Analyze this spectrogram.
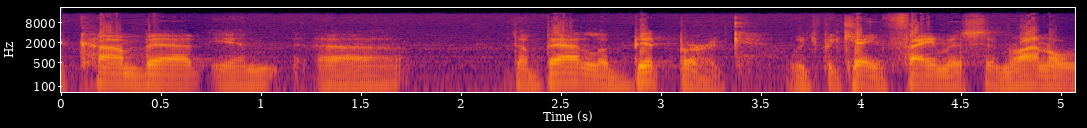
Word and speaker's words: Bitburg: and went into combat in the Battle of Bitburg, which became famous in Ronald Reagan's. Can you spell that?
